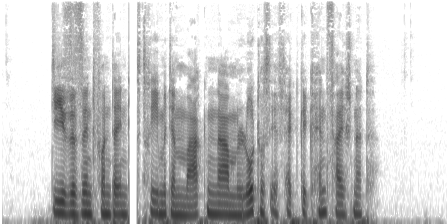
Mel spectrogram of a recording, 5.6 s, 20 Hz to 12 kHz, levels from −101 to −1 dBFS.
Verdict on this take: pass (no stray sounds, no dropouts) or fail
fail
